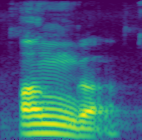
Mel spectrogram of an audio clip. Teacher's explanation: कंठ से तो इसका उच्चारण होता ही है, साथ साथ नाक से भी होता है। कंठ और नाक दोनों से।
